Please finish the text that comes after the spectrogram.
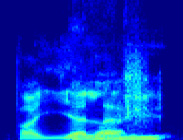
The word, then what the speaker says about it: Vayelech: Adonai- Vayelech. The accent is on the yeah.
